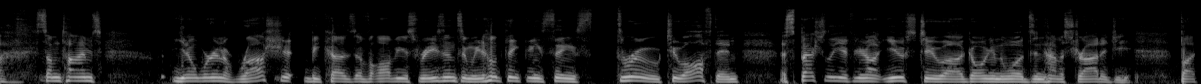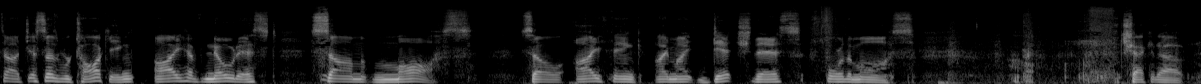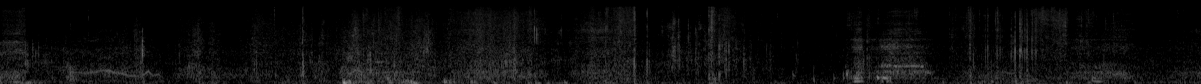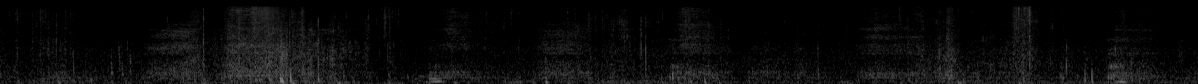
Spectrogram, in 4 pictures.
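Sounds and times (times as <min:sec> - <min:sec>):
moss being pulled up: 0:24.0 - 0:48.0
rustling through branches: 0:24.0 - 0:48.0.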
